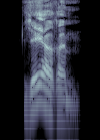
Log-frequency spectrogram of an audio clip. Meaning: strong dative masculine/neuter singular comparative degree of jäh
- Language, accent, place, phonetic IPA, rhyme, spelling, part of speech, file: German, Germany, Berlin, [ˈjɛːəʁəm], -ɛːəʁəm, jäherem, adjective, De-jäherem.ogg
